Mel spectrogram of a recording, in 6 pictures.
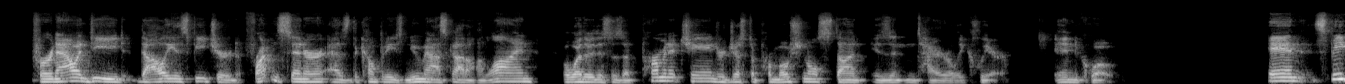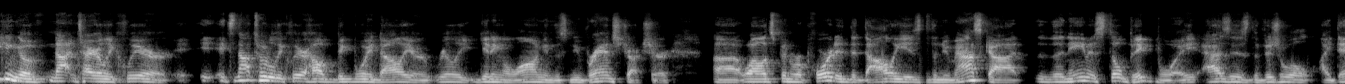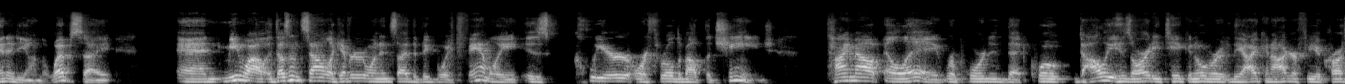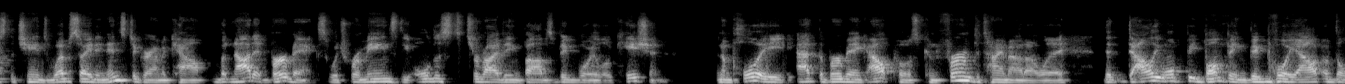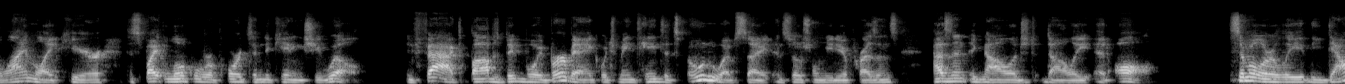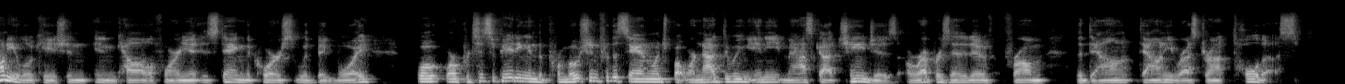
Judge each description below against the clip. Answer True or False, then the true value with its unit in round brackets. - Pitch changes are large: False (4.6 semitones)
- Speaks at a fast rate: False (160 wpm)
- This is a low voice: True (115 Hz)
